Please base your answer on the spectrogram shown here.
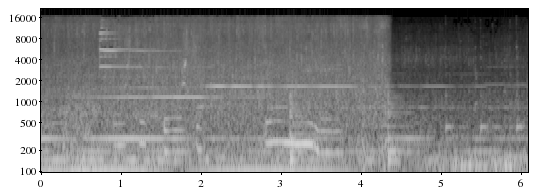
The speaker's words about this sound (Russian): На улице ливень.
